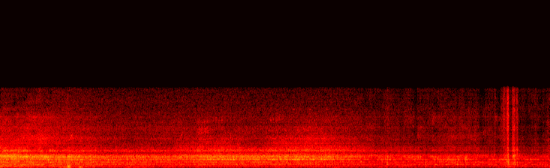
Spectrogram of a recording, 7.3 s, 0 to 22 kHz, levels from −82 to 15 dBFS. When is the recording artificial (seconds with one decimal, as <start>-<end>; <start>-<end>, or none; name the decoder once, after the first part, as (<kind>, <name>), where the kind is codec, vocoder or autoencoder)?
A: 0.0-0.7 (codec, HILCodec); 4.8-7.3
